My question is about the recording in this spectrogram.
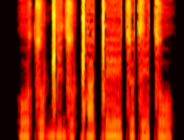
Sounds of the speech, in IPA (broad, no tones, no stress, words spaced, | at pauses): o t͡so ɡ͡ǁed͡zoǁʰaː ǀeː t͡sɵt͡seː t͡so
